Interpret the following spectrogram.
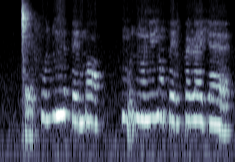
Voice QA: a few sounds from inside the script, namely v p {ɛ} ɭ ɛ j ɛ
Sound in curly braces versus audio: correct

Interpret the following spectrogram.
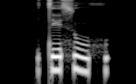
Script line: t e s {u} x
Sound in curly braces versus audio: correct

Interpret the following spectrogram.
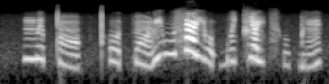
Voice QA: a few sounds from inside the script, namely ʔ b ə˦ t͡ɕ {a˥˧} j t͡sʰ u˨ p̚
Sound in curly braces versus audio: correct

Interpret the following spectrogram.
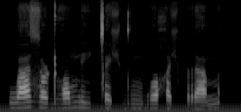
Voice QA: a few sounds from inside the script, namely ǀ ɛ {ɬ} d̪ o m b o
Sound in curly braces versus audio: incorrect: ʃ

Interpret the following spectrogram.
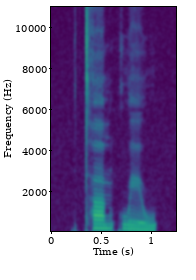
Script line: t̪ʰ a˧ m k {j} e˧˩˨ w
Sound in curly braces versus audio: incorrect: w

